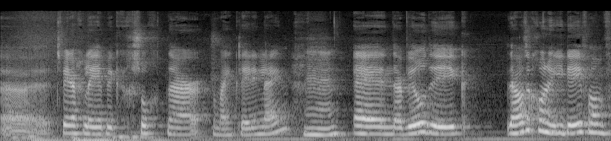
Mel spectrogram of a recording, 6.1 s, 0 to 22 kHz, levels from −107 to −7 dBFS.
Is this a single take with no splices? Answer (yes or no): no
